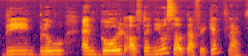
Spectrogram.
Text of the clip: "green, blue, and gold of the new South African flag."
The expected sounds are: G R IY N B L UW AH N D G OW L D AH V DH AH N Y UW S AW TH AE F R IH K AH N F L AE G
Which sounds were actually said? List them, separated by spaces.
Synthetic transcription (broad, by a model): G R IY N B L UW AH N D G OW L D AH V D AH N Y UW S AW T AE F R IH K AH N F L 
